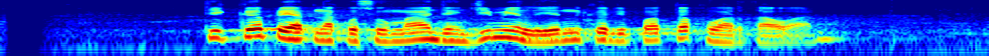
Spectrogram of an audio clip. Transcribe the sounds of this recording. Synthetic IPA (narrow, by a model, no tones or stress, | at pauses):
t̪ikəpɾiat̪̚nakusumahd͡ʒɨŋd͡ʒimilinkɨrdipɔt̪ɔkwart̪awa̰n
